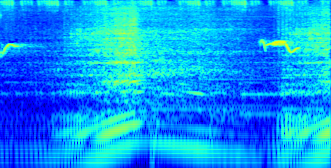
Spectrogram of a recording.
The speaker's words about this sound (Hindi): फिर उस गाड़ी में बैठे एक साथ वहां की तरफ चल निकले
